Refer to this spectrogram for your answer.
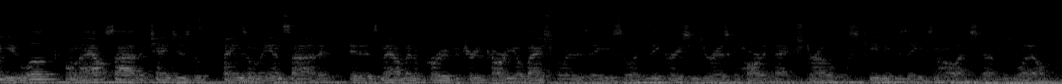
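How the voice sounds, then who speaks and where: A man with an Alabama accent and a very deep, low voice speaks fairly quickly, with audible room echo and noticeable background noise. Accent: Southern US (Alabama). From US South, Alabama. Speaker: medical clinic provider. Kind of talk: panel talk at a health event. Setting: event with live audience. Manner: talkative.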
